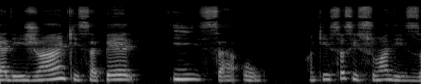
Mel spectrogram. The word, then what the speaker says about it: Isao: des gens qui s'appellent Isao. OK? Ça, c'est souvent des hommes. Ça commence par la lettre I. OK? Donc, ça se dit Isao.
